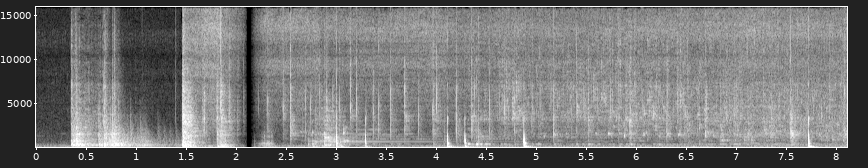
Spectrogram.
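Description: An aluminium cooking pot clanking as it is set down on a cast-iron wood stove: several sharp knocks, the pot ringing briefly after them. Near the end, water begins pouring into the pot with a steady splashing hiss. A few loud noisy bursts fill the first two seconds.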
